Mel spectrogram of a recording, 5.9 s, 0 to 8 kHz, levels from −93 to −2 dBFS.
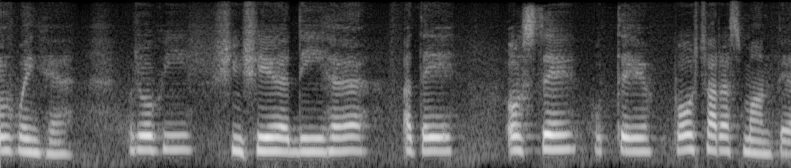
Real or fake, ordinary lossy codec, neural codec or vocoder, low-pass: fake; none; codec, 16 kHz, 0.5 kbps, X-Codec, HuBERT features, trained on LibriSpeech; none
